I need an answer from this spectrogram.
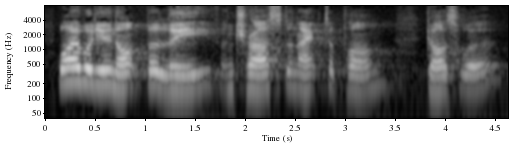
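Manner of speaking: ordinary talk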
